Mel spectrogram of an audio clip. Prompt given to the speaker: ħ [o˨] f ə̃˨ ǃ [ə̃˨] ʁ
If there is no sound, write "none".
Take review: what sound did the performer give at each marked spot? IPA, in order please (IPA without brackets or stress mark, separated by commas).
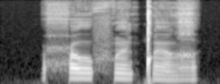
o˨, ə̃˨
